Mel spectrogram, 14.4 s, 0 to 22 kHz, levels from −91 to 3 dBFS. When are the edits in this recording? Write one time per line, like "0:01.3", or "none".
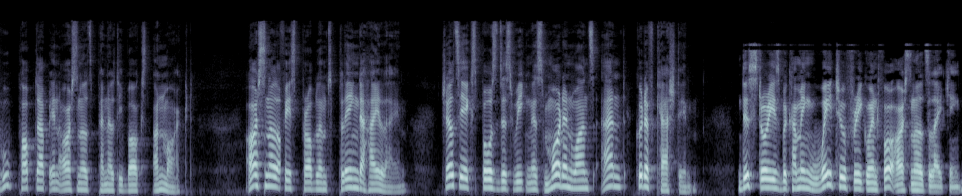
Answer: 0:04.2
0:09.4
0:11.0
